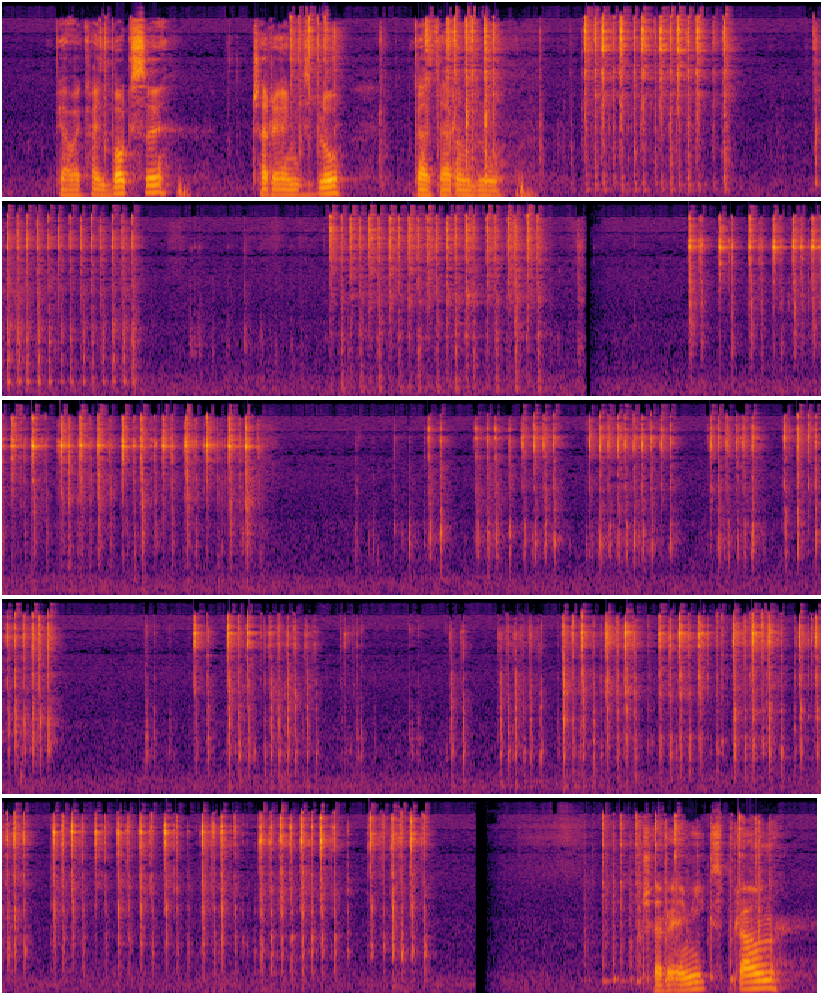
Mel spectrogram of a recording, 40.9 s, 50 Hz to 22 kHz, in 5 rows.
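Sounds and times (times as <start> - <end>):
mechanical keyboard typing clicks: 0.9 - 1.2, 2.8 - 3.4, 4.1 - 5.0, 5.7 - 7.4, 8.1 - 9.6, 11.4 - 13.7, 15.0 - 19.0, 20.0 - 25.2, 26.0 - 37.1, 38.6 - 40.5.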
